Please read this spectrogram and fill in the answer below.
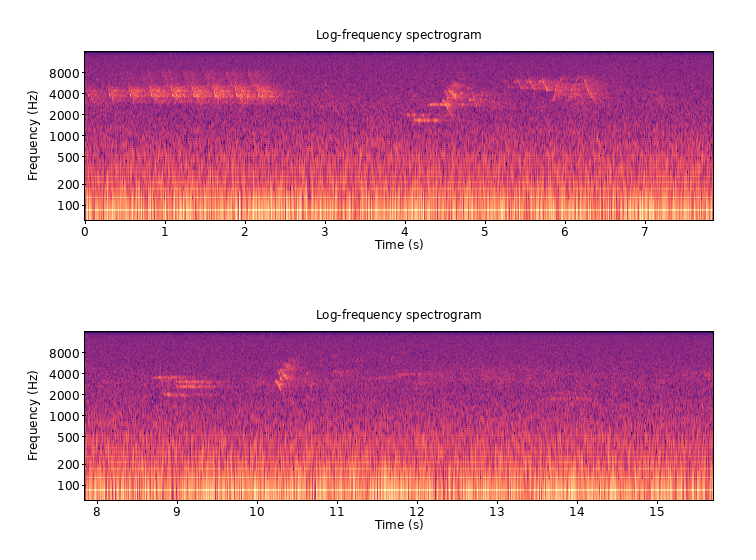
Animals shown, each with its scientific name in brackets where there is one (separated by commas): Ovenbird (Seiurus aurocapilla), Wood Thrush (Hylocichla mustelina), Chestnut-sided Warbler (Setophaga pensylvanica), Red-eyed Vireo (Vireo olivaceus), Eastern Wood-Pewee (Contopus virens)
